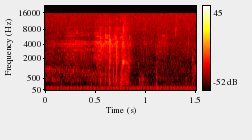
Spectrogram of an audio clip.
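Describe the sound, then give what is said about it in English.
A quiet sip of coffee from a cup: a brief wet slurp with a light clink, over a steady low electrical hum and no talking. “So let me take another sip of coffee.”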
